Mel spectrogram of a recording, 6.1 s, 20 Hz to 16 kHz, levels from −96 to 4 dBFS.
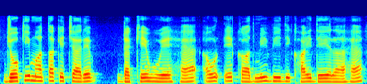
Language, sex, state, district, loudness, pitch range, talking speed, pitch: Hindi, male, Uttar Pradesh, Saharanpur, -15 LUFS, 140-160 Hz, 155 wpm, 150 Hz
